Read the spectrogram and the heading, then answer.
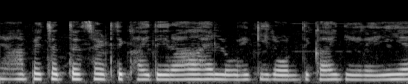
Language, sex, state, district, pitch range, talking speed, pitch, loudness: Hindi, female, Bihar, Darbhanga, 225-240 Hz, 220 wpm, 230 Hz, -17 LUFS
